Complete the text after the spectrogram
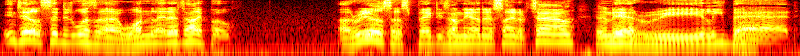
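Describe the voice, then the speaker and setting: Man playing a gravelly, callous, sarcastic secret agent. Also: high-pitched, measured pace, pushed and bright, dry recording, exaggerated voice. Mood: smug, sarcastic. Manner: flippant, sardonic, teasing. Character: callous, sarcastic male secret agent who jokes about killing. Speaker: voice actor in audio roleplay. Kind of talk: ASMR roleplay acting.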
